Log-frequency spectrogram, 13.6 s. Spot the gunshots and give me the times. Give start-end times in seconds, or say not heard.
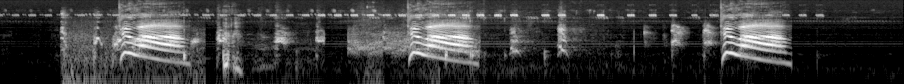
not heard.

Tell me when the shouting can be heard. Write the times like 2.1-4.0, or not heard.
1.8-2.9, 6.1-7.2, 10.8-11.9.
